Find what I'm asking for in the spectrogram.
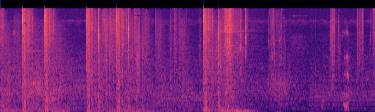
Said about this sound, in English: People are shooting at me.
